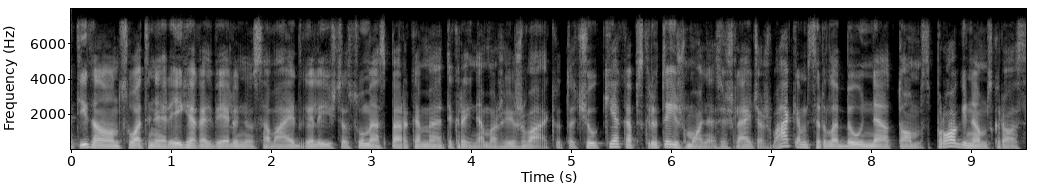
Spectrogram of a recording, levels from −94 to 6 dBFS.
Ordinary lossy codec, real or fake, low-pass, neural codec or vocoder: Opus, 64 kbps; real; 7.2 kHz; none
